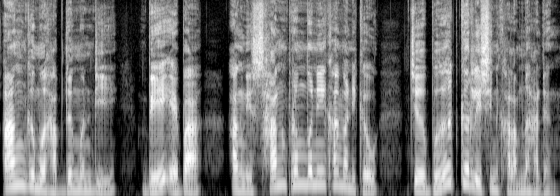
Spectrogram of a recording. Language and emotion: Bodo, surprised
